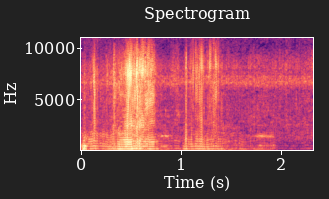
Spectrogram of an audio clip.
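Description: Honey bees buzz in a steady, fairly loud swarm drone during a hive inspection with Apis rescue, a dense hum that swells briefly early on and then eases slightly toward the end.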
